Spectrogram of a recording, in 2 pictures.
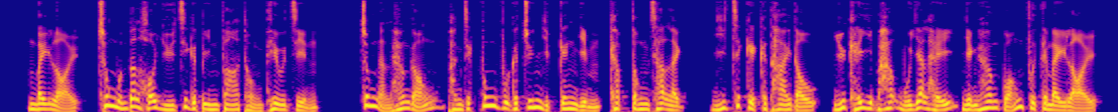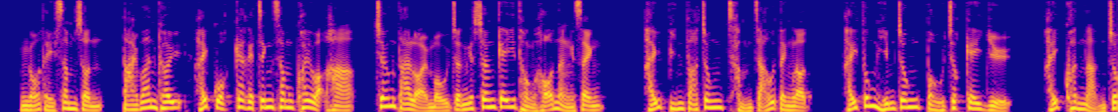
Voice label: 粤 男 宣传片; 中銀香港

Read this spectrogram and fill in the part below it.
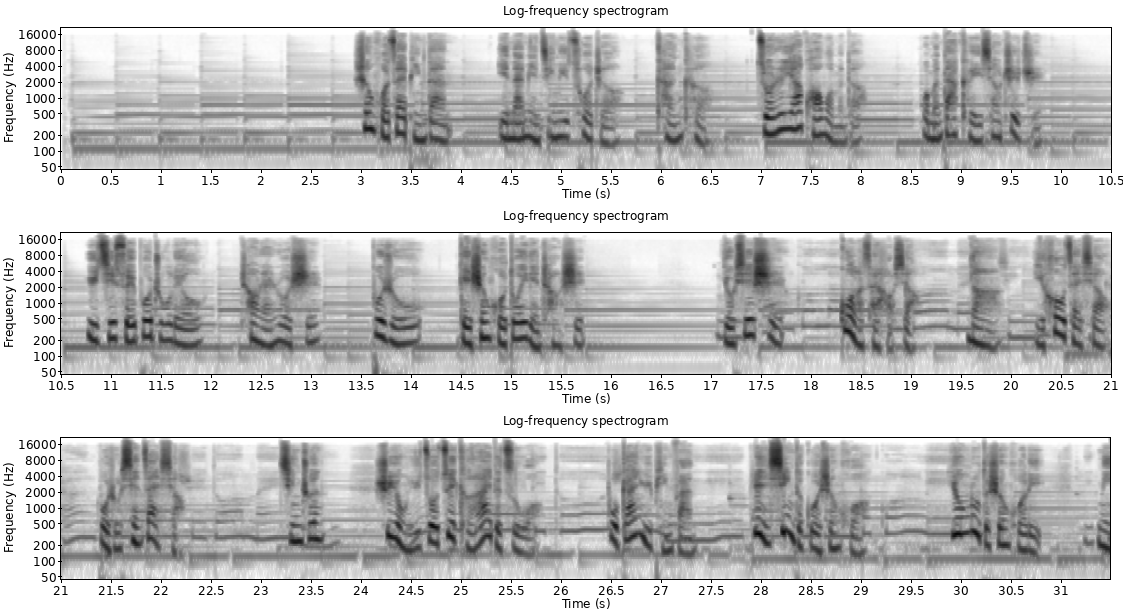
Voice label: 女 中文 旁白 微电影

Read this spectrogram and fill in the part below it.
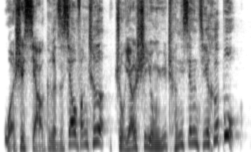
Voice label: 男 角色 小个子消防车

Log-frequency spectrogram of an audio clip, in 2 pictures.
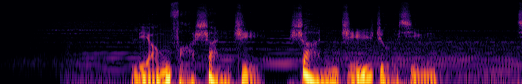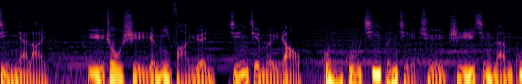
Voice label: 男 大气浑厚 法院

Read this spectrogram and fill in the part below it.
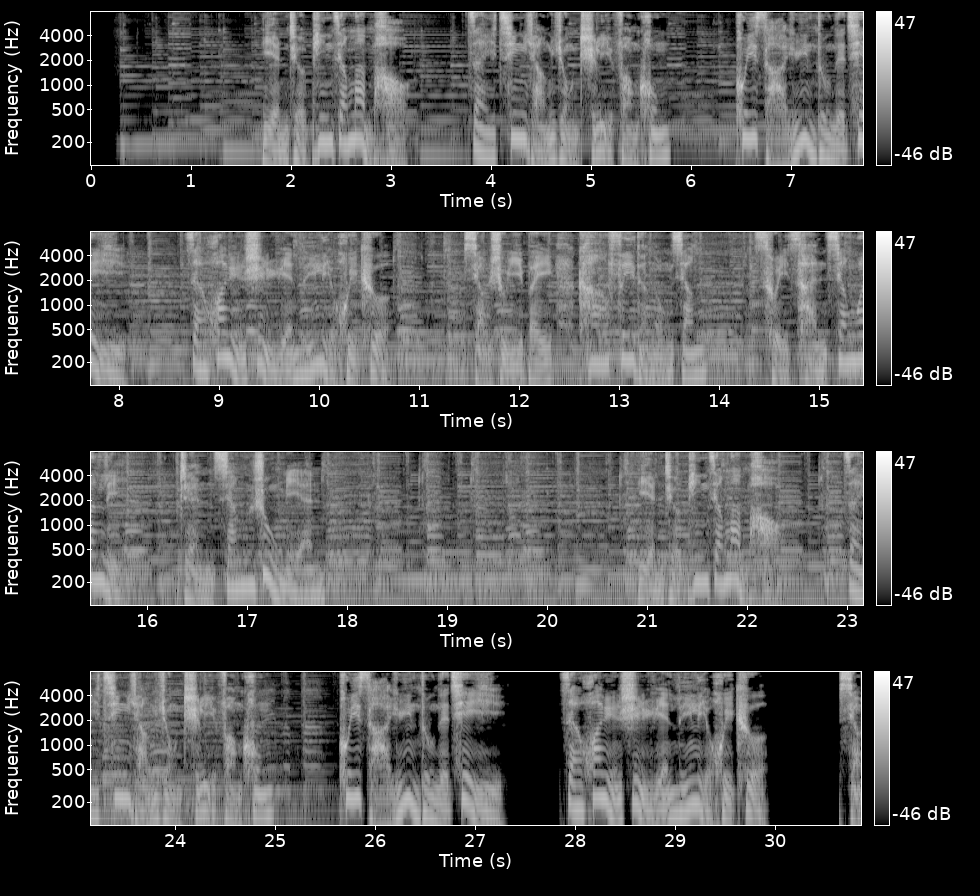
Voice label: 男 旁白; 万科

